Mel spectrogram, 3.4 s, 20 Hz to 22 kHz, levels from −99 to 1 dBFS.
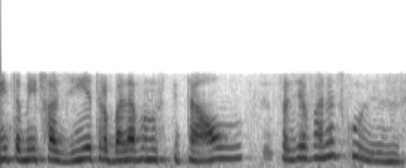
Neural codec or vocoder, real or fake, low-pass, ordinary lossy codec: none; real; 3.6 kHz; none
